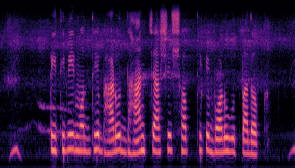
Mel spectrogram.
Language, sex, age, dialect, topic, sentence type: Bengali, female, 46-50, Northern/Varendri, agriculture, statement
